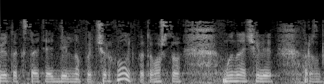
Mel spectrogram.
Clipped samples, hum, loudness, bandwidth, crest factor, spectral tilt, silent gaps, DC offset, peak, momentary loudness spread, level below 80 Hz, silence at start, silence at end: under 0.1%; none; -20 LUFS; 8.8 kHz; 12 dB; -4.5 dB/octave; none; under 0.1%; -8 dBFS; 4 LU; -40 dBFS; 0 s; 0 s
